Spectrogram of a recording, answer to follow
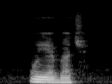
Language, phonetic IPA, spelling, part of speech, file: Polish, [uˈjɛbat͡ɕ], ujebać, verb, LL-Q809 (pol)-ujebać.wav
